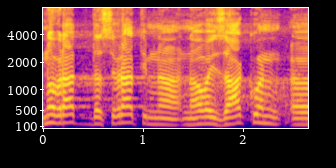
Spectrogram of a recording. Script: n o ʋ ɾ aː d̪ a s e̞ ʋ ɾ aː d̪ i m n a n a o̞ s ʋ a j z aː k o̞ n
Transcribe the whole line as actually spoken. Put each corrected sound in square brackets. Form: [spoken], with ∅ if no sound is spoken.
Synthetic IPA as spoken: n o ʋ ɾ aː d̪ a s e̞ ʋ ɾ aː [t̪] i m n a n a o̞ [∅] ʋ a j z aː k o̞ n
